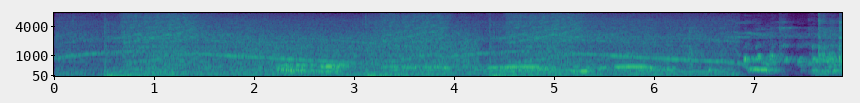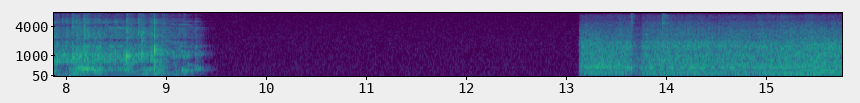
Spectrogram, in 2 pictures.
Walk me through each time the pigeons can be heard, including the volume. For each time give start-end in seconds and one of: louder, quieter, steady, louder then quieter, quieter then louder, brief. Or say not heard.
2.1-9.3 steady.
